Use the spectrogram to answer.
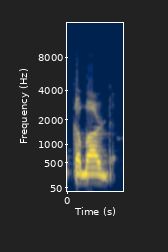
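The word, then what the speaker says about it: cupboard: English में कहते हैं कबर्ड कमांड इसमें पीस साइलेंट होता है नेक्स्ट बोरा बोरा को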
